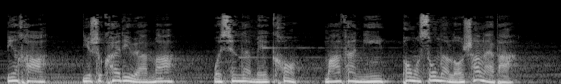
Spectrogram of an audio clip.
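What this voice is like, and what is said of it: Gentle, light, pleasant female voice. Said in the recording (Chinese): “悦耳的嗓音……用温婉轻快的声音说道”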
